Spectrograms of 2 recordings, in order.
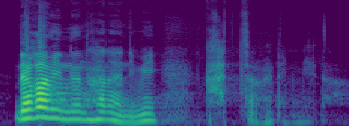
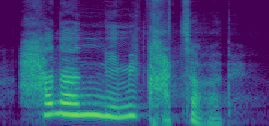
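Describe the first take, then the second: First: 내가 punched loud at the start; loud emphatic 내가, then a firm finish; stress on 내가. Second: 하나님이 hit loud and higher, slow, falling; loud emphatic 하나님이, slow falling close; stress on 하나님이. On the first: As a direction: open hard on 내가, keep the rest steady. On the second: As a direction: punch 하나님이 loud and high, then slowly fall through 가짜가 돼요. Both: Shown as a demonstration.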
